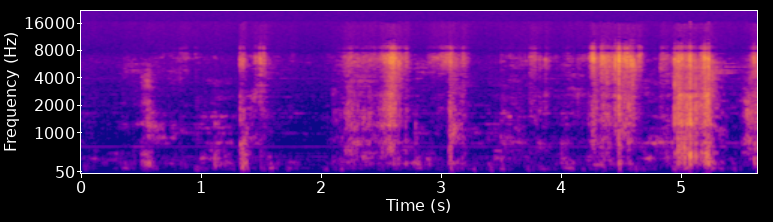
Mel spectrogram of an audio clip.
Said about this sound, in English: I'm just going through some of this paper.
